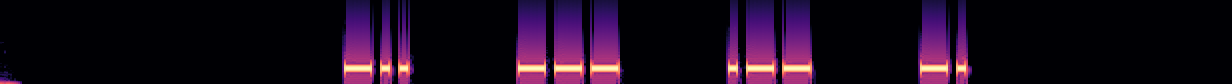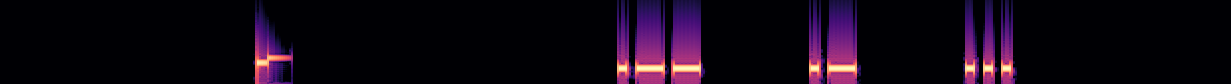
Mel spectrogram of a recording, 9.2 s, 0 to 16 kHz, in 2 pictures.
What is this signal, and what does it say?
Morse code, heard as a keyed tone, about 34 wpm, spaced as for 16 wpm, 690 Hz. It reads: DOWN WAS
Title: 4x Character Spacing - Top 500 Words - 35wpm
